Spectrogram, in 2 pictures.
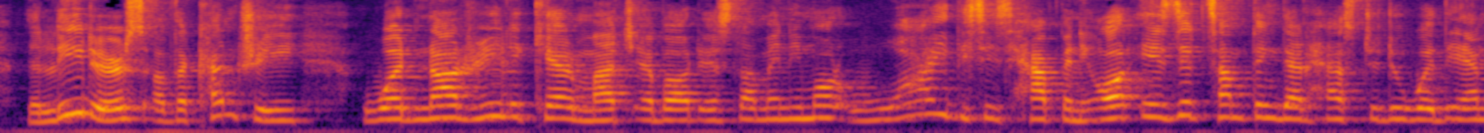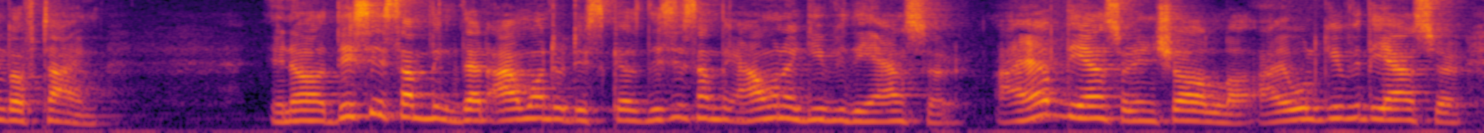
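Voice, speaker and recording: A woman's voice: mid-range voice, a little fast, darkish tone. A woman giving informal religious and political commentary, speaking emphatically with repetition and rhetorical questions.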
